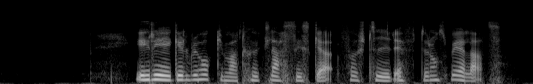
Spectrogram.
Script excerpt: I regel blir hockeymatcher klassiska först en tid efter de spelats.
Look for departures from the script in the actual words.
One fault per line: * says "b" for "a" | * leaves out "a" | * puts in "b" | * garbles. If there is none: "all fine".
* leaves out "en"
